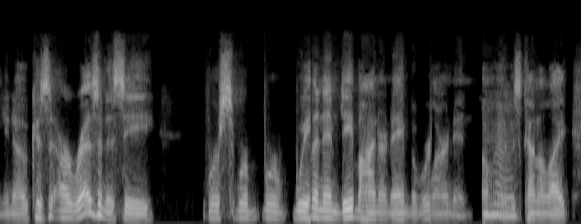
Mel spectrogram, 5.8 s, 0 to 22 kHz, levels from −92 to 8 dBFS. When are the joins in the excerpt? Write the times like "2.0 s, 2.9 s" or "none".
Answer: 2.1 s, 3.1 s, 4.3 s, 4.8 s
